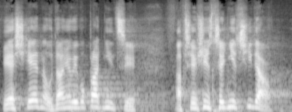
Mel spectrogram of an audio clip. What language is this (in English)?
Czech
